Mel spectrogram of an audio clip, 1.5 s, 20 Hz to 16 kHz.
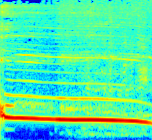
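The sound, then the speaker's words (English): A long, steady wolf howl holds one clear pitch, then dips slightly as it trails off. It is loud, with nothing else audible around it. “It was about 7 o'clock at night. The wind was going through the trees. And it was dusk. I could imagine the wolves.”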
